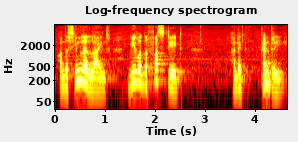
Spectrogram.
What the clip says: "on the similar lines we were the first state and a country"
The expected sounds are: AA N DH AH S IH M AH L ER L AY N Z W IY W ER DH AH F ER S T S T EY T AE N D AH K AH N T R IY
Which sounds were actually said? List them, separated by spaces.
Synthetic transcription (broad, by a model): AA N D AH S IH M AH L ER L AY N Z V IY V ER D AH F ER T S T EY T AE N D AH K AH N T R IY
